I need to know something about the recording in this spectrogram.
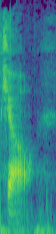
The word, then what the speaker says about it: Piao: translation issue because like in the manga it's written hyo instead of it but it's pronounced piao but then they write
